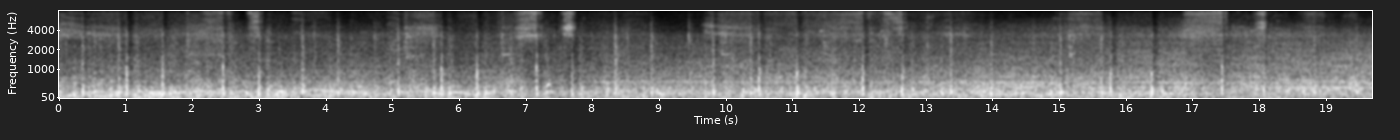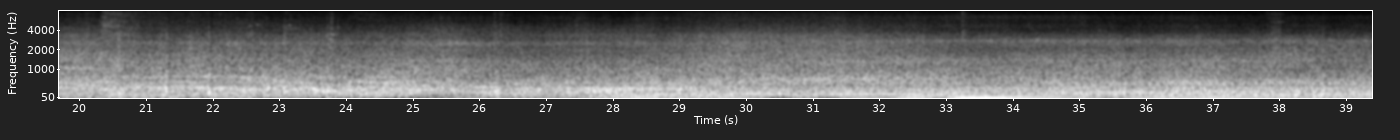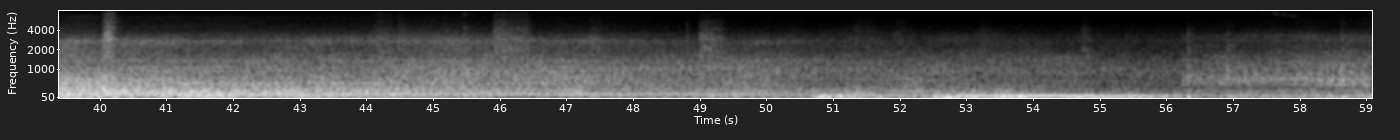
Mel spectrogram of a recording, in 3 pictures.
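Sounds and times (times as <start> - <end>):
train wheels clicking over rail joints: 0.0 - 24.2
diesel engine drone: 49.8 - 57.5.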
